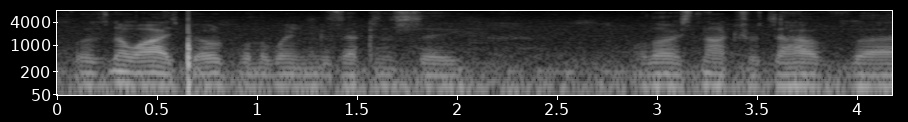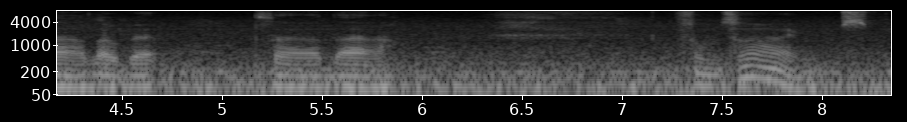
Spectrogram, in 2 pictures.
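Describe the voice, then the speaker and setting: A man's voice: low voice, fairly even intonation, normal speed, very noisy. A man giving casual, musing commentary while streaming a flight simulator, with frequent fillers.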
